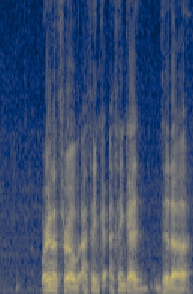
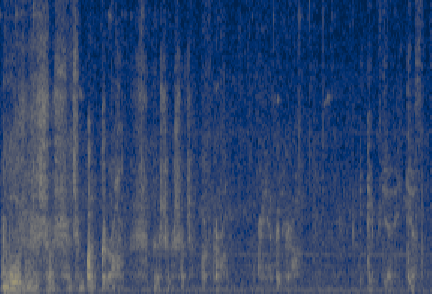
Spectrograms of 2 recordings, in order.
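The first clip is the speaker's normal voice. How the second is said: whispering to a dog; 12 semitones lower, 15 dB quieter than usual. Real, not acted. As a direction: whisper sweet praise to the pet.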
